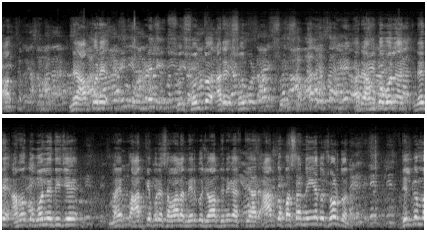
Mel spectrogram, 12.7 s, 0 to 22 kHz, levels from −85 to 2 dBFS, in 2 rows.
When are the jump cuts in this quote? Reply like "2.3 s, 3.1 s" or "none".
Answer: none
